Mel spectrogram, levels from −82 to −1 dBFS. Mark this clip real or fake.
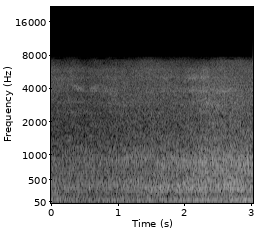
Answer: fake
